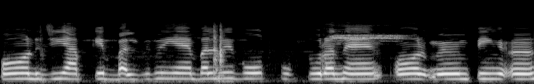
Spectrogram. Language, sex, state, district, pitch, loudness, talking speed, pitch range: Hindi, female, Uttar Pradesh, Muzaffarnagar, 250 Hz, -12 LUFS, 145 wpm, 245-260 Hz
